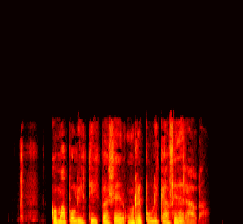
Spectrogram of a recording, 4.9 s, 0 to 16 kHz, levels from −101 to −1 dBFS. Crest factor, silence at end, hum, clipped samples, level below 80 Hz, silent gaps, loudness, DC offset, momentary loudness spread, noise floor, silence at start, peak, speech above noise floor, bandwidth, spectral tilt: 20 dB; 0.8 s; none; under 0.1%; -72 dBFS; 0.91-1.03 s; -35 LUFS; under 0.1%; 19 LU; -56 dBFS; 0.4 s; -16 dBFS; 22 dB; 7.6 kHz; -5 dB/octave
